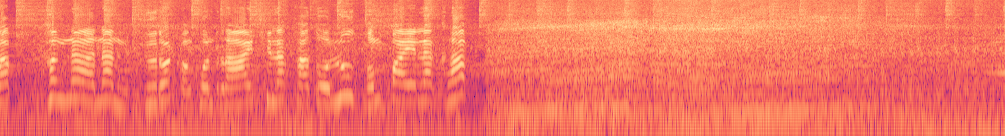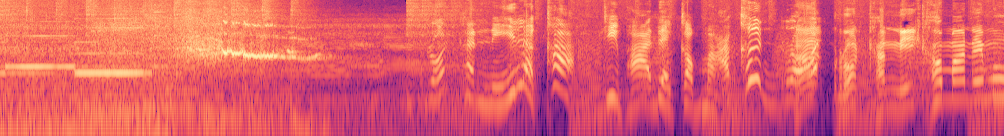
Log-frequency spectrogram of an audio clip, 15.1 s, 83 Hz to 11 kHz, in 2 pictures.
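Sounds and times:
car engine running hard: 0.0s - 9.9s
falling tyre screech: 4.5s - 10.8s
brief steady beeps: 7.4s - 10.0s.

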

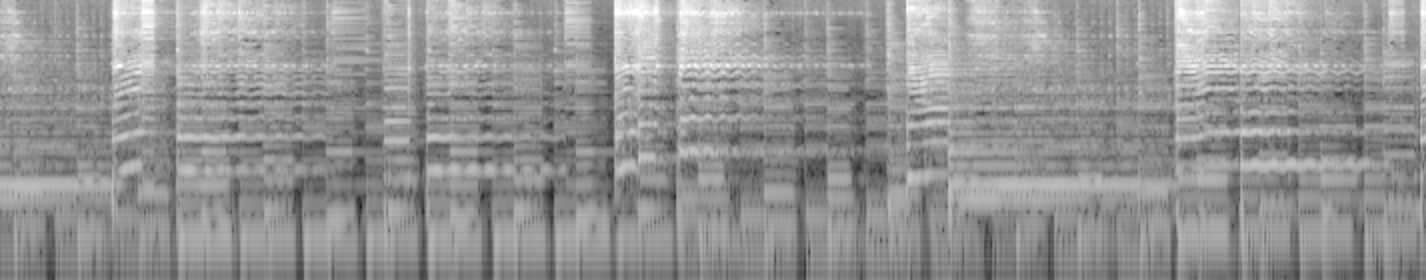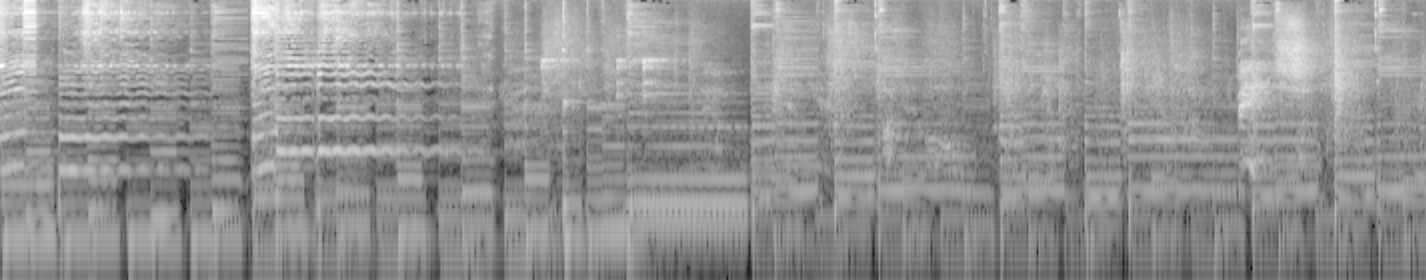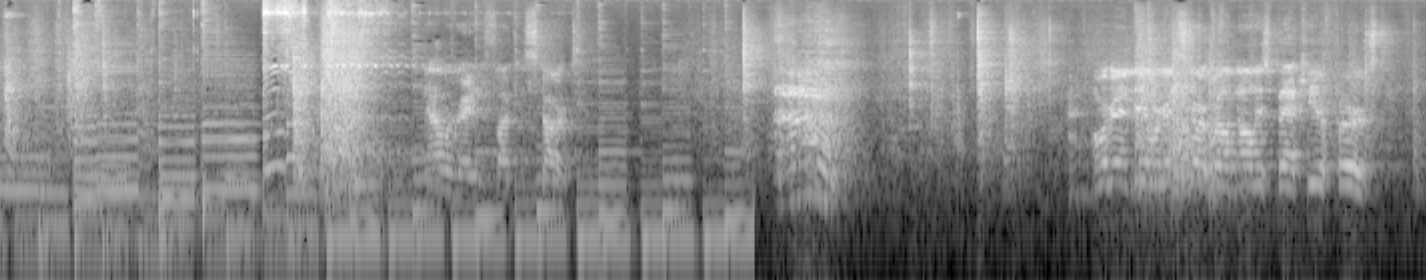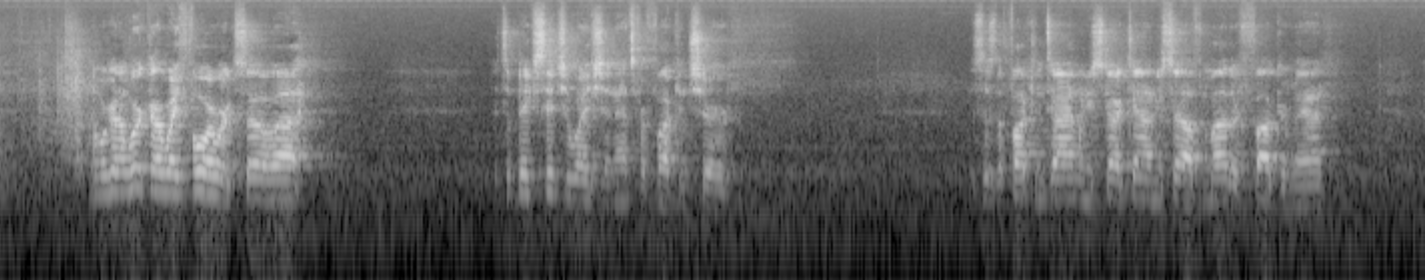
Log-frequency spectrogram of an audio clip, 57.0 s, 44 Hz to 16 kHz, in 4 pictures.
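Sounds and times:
guitar music with bass line: 0.0s - 36.1s
man speaking: 21.2s - 24.8s, 26.6s - 27.6s, 32.6s - 34.4s, 39.4s - 42.4s.

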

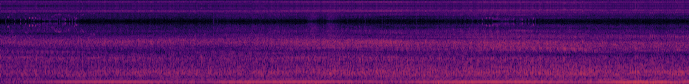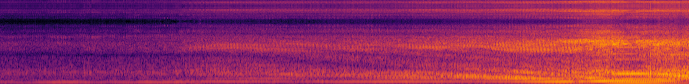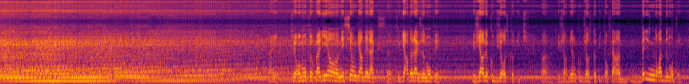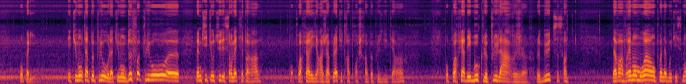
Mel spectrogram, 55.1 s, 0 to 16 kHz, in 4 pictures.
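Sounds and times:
paramotor engine droning: 0.0s - 55.0s.

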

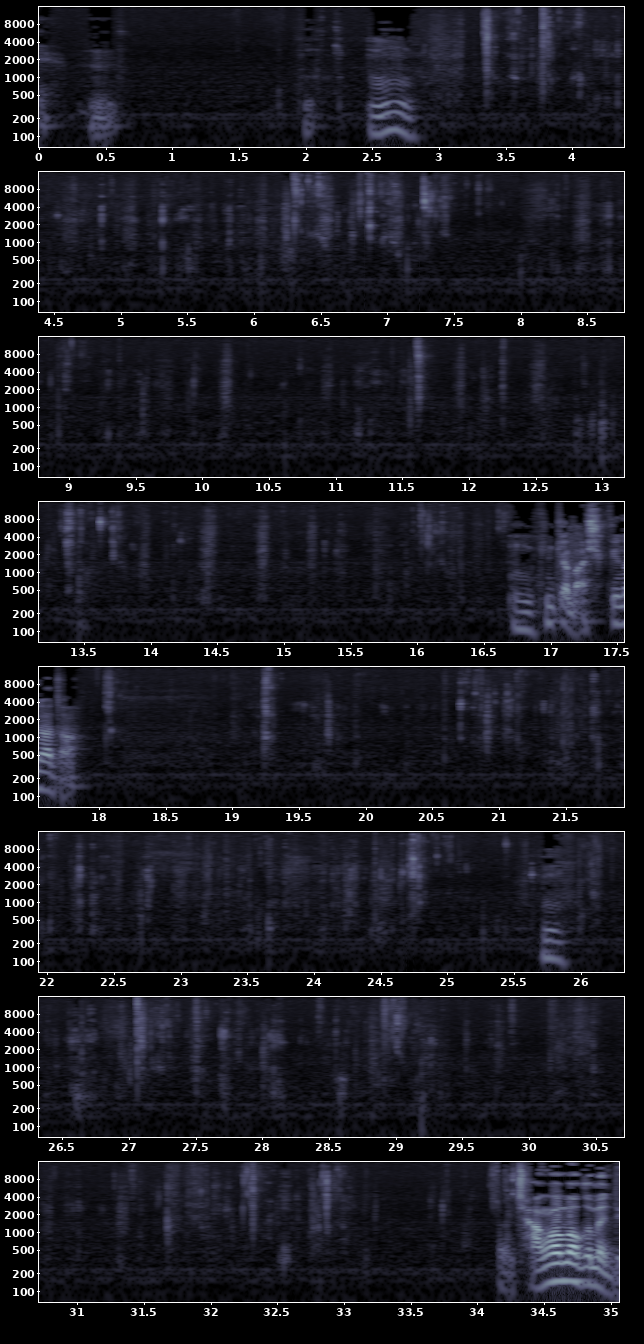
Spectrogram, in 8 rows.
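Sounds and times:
person humming: 1.9s - 3.0s, 25.7s - 26.0s
mouth chewing meat: 1.9s - 16.7s, 19.0s - 34.2s.

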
